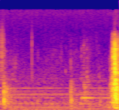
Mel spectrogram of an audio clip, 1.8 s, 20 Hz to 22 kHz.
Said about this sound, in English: Sharp on the instant of 9:30, there was a fumbling at the outer door of the house. And the front door slowly opened.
